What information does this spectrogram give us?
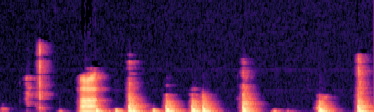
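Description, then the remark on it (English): A voice mimics a secret knock on a door, about ten short, punchy vocal beats in a patterned rhythm of quick pairs and pauses, fairly loud with no other talk. “You give a secret knock. I give the secret knock.”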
